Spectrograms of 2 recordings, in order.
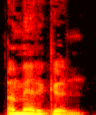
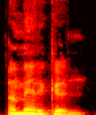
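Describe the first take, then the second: The two takes are said the same way.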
